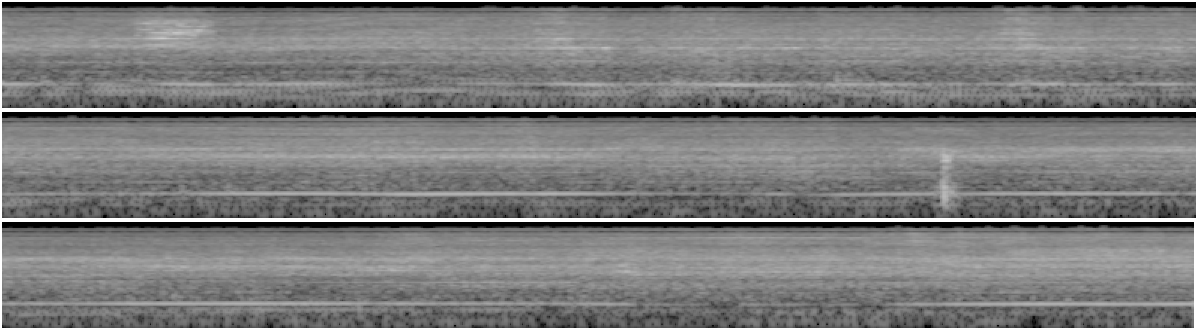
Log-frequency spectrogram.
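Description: Handheld angle grinder running steadily while its disc grinds and shapes wood, a constant motor hum under a coarse abrasive hiss. A single sharp click partway through.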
